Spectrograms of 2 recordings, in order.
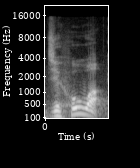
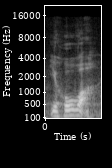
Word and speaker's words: യഹോവ: ഒരു നാമമാണത് ഇംഗ്ലീഷിലേക്ക് വരുമ്പോൾ ജഹുവ എന്നാണ് നമ്മൾ പറയുന്നത് എന്നാൽ യഥാർത്ഥത്തിൽ ഉള്ള ഒരു ഉച്ചാരണം യഹോവ എന്ന് തന്നെയാണ് എബ്രായ ഭാഷയിൽ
